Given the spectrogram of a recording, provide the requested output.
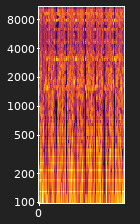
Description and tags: robot sex
Sample made by importing non-audio files (.exe, .dll, etc.) into Audacity as raw data. This creates a waveform whose duration depends on its file size. Zooming in, it's very easy to find bits of data that look different than the usual static. This sample was one of those bits of data.
audacity, chip, chiptune, clipped, distorted, glitch, loop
